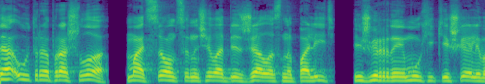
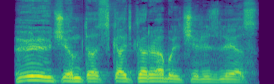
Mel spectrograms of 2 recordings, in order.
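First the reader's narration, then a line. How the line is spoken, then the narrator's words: Grumbling. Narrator (Russian): проворчал Доздувой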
